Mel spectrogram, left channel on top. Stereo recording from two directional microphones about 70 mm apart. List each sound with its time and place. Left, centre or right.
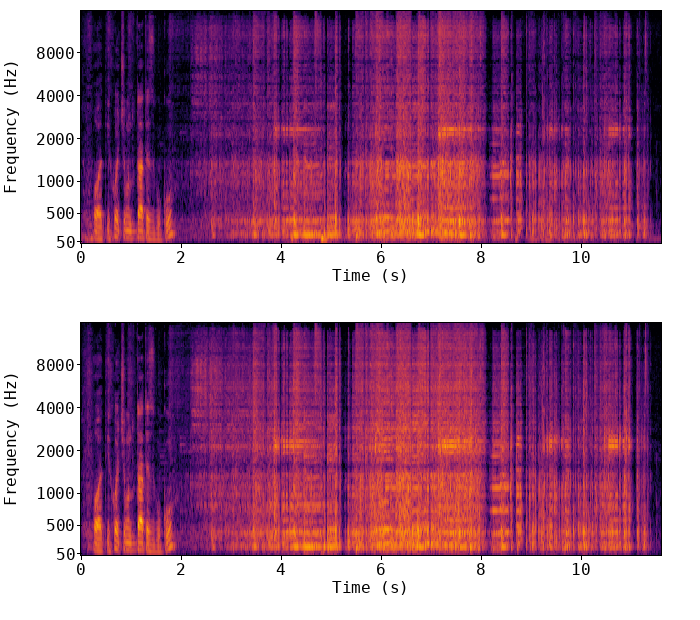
0.2 s speech: left
0.6 s speech: left
3.5 s music: centre
10.5 s guitar: centre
